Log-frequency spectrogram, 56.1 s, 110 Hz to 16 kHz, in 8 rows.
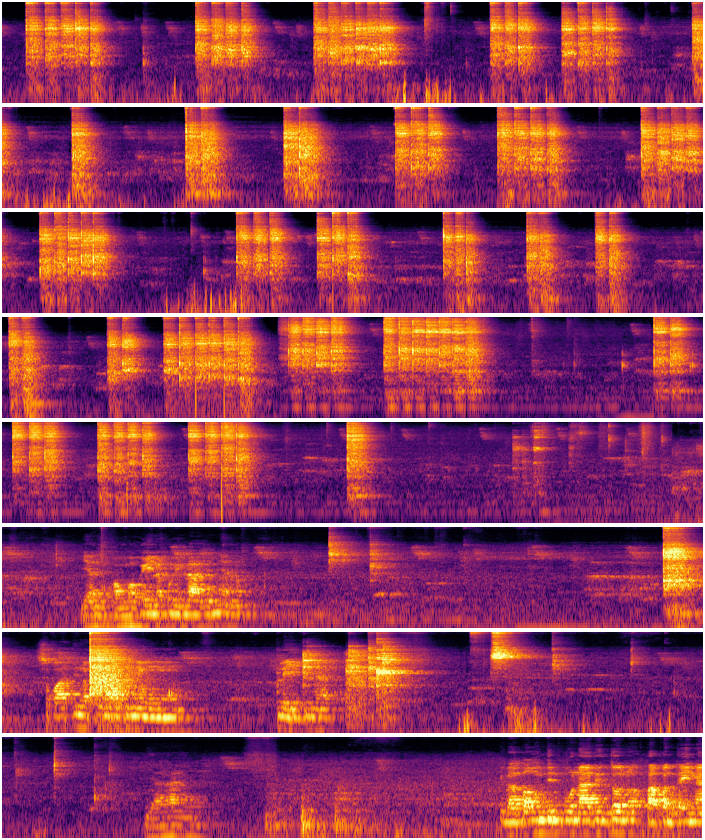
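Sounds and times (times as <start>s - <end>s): hammer striking a chisel: 22.1s - 26.0s, 27.5s - 30.7s, 31.5s - 31.9s.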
